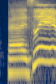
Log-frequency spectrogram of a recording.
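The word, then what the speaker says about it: Wriothesley: Risley!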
